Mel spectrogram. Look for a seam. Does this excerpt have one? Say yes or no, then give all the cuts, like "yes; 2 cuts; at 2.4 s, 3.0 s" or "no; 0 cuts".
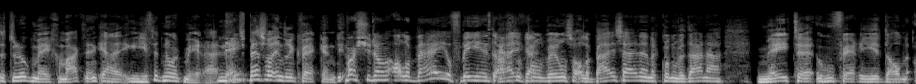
yes; 4 cuts; at 1.0 s, 1.5 s, 4.6 s, 8.2 s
